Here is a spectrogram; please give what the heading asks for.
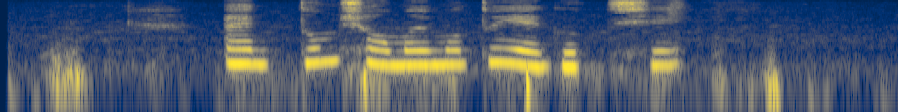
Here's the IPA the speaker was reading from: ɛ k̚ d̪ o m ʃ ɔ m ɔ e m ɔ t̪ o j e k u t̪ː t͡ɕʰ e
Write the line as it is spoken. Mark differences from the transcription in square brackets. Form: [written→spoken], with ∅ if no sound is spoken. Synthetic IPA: ɛ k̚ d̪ o m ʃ ɔ m ɔ e m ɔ t̪ o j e [k→ɡ] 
